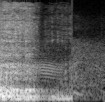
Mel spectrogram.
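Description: Narasimha, the half-man half-lion deity, gives a loud, deep roar as he bursts from a pillar. It is a single booming roar lasting under a second that cuts off abruptly into quiet.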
